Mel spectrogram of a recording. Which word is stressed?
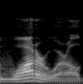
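water. The stress falls on the word water. "I put the emphasis on water"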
